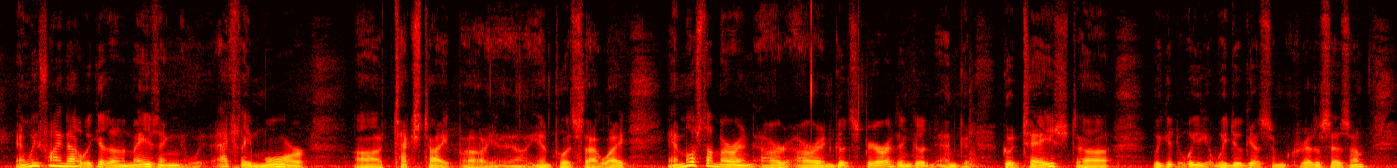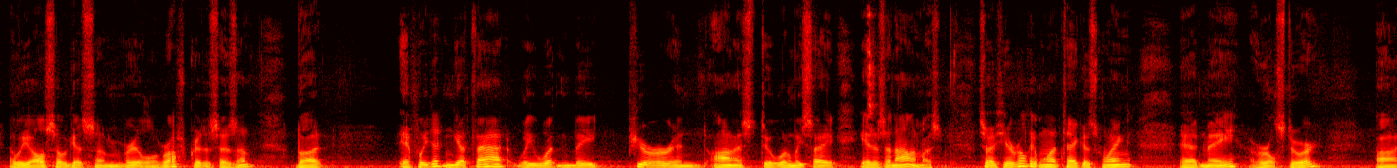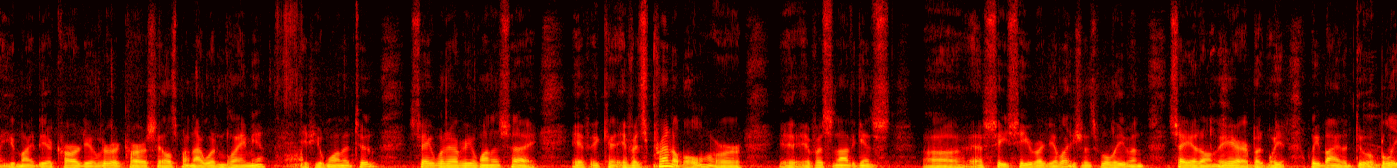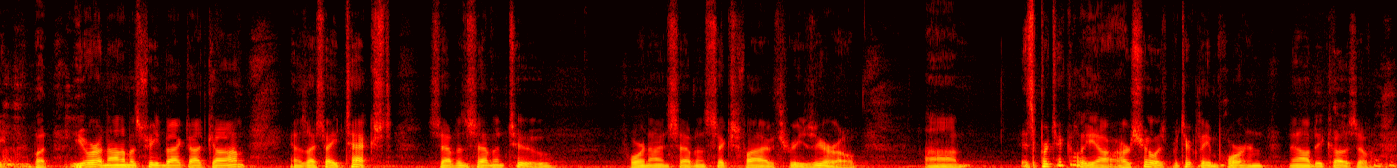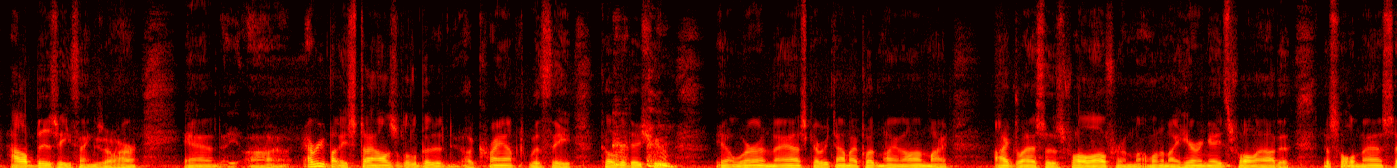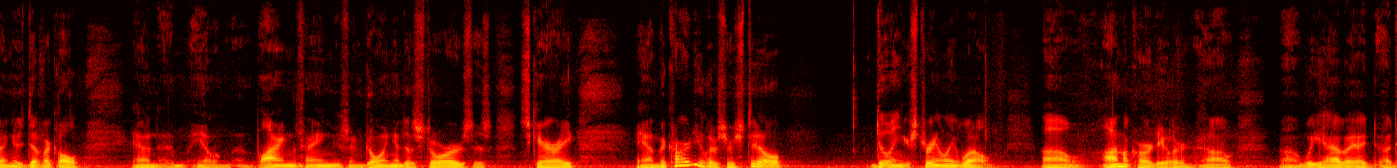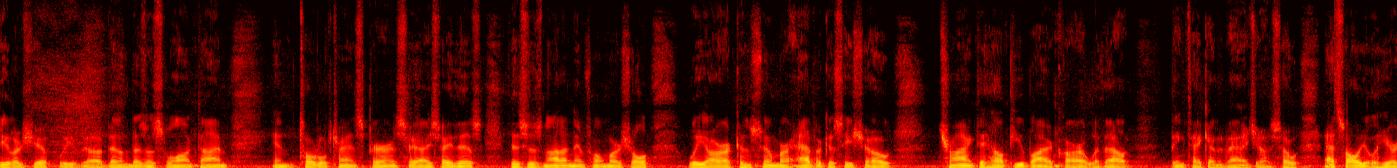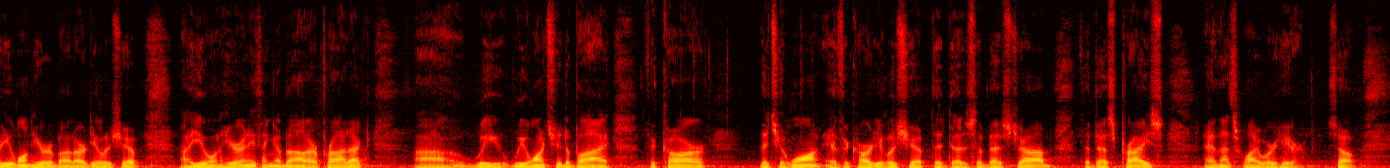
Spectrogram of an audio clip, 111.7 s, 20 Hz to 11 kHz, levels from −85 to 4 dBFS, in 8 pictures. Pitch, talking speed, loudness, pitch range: 95 Hz, 180 wpm, -27 LUFS, 90-110 Hz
